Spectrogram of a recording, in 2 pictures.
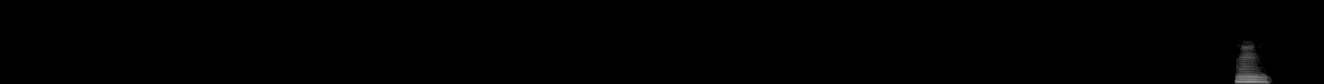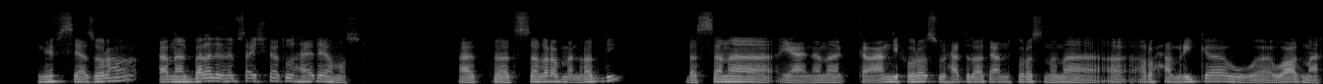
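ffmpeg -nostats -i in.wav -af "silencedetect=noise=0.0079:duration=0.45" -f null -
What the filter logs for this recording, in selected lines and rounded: silence_start: 0.00
silence_end: 12.35 | silence_duration: 12.35
silence_start: 12.68
silence_end: 13.62 | silence_duration: 0.95
silence_start: 16.82
silence_end: 17.84 | silence_duration: 1.02
silence_start: 19.42
silence_end: 20.11 | silence_duration: 0.69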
